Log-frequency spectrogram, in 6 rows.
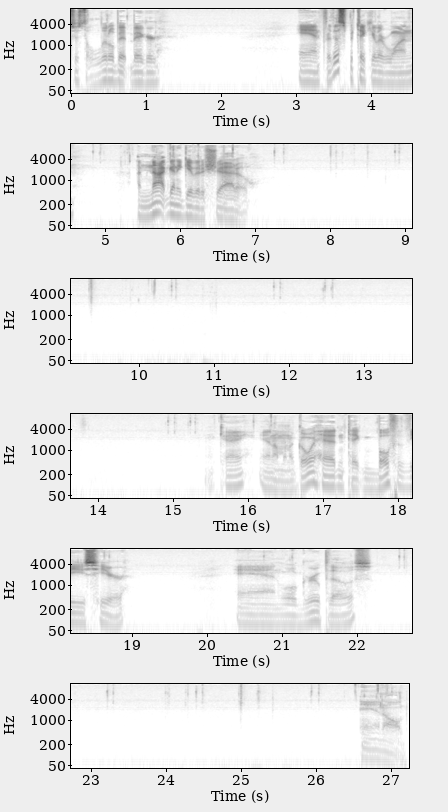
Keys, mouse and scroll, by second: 0.6-4.4 drag, 4.6 click, 7.1 click, 8.7 shift+click, 10.2 click, 11.6 click, 12.3 click, 14.8 click, 15.1 click, 15.8-17.7 drag, 20.6 click, 22.4 click, 23.0 click, 24.2 shift+click, 25.8 click, 26.8 click.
